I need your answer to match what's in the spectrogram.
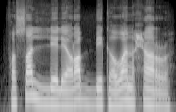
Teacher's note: وانحر میں حا کو ہا پڑھا جاتا ہے، وانحر کی جگہ پہ وانحر پڑھا جاتا ہے، جو کہ درست نہیں ہے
